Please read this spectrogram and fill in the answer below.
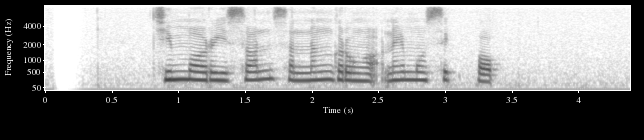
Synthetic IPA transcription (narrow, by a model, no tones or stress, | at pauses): d̥ʒ̥i̤mːɔɾisɔnsənəŋkɾuŋɔ̰ʔnemusɪk̚pɔp̚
